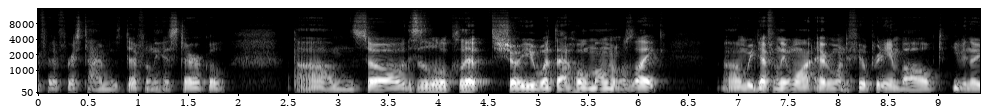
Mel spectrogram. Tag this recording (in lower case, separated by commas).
speech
